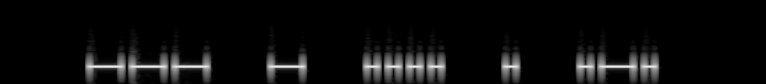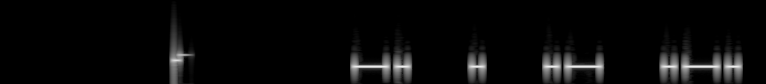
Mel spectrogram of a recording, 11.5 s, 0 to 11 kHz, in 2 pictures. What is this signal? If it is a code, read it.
Morse code, heard as a keyed tone, about 15 wpm, spaced as for 11 wpm, 700 Hz. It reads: OTHER NEAR
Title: 2x Character Spacing - Top 200 Words - 15wpm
